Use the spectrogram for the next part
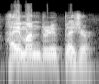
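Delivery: rushed name in a lightly imitated Brazilian accent; poor Brazilian accent. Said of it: "not a very good Brazilian accent".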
